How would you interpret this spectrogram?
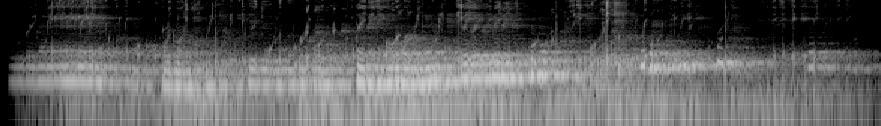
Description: Drowning Girl

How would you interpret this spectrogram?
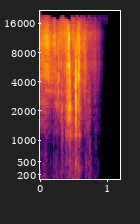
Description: Book Page Turn

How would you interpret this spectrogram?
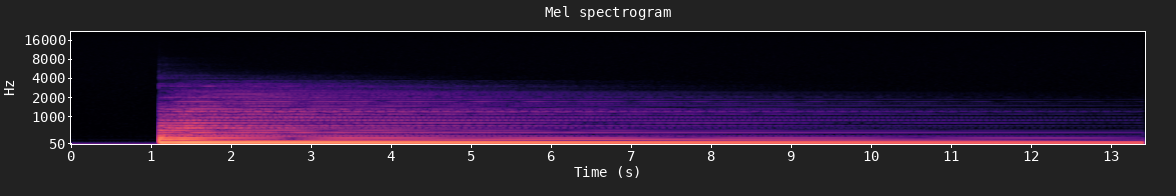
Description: Cymbal

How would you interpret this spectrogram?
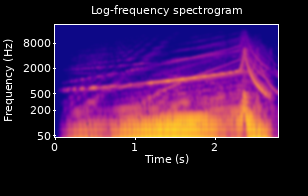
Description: Space Laser Charging

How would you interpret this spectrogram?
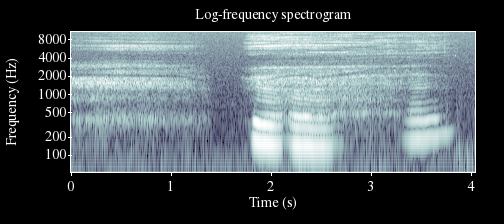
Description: Yawning

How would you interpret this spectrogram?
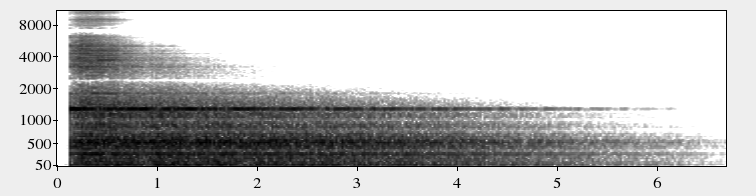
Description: Dramatic Metal Clang; Timbre's; Improved

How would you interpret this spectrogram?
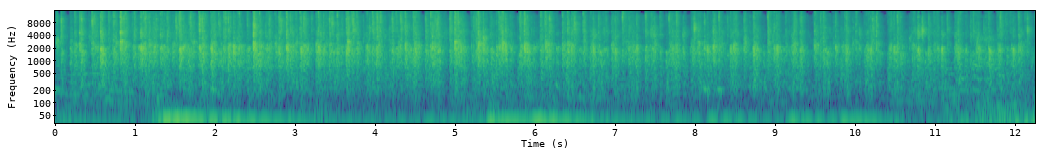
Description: Applause Small Room

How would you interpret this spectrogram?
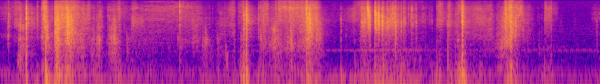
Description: Page Fluttering Strong Wind

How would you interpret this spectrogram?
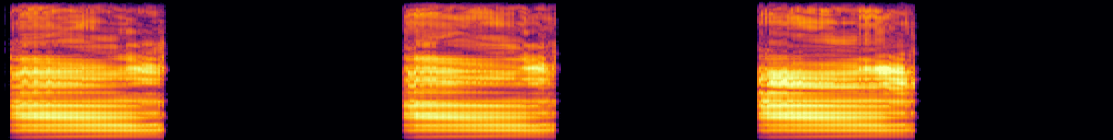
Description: Cow Machine

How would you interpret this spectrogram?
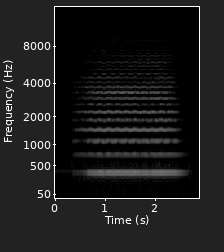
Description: Violin F 5 Tenuto Vibrato

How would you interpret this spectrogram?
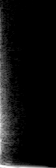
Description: Kick

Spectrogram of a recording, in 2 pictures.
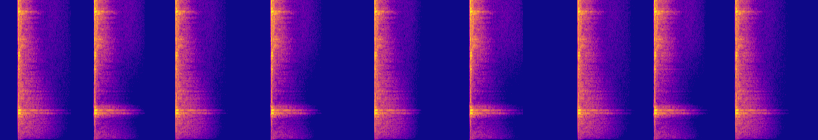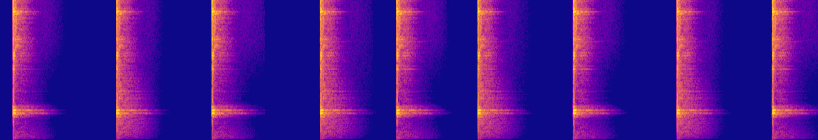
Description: Simulated Flashbulb Pops

